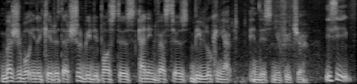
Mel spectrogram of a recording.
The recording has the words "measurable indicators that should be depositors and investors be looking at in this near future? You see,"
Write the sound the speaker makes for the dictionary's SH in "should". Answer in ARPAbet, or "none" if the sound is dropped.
SH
